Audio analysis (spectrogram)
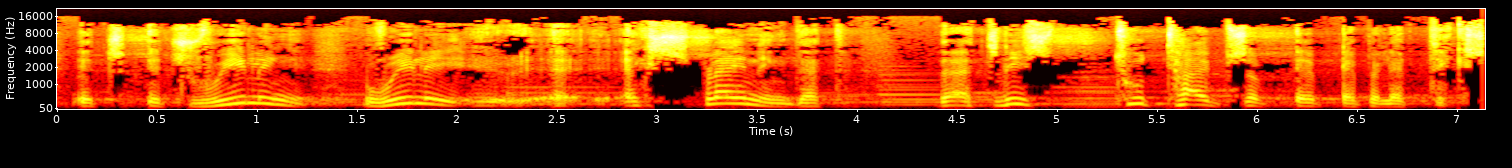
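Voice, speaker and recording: A man preaching in a church, his voice gravelly and fairly high. He swings widely in pitch as he tells stories and exhorts the congregation, with faint instrumental music playing behind him. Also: darkish tone. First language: Danish. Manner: fervent, storytelling, with rising exhortations. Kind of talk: sermon. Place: church service.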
